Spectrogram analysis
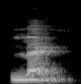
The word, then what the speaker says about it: lamb: LAMB, इसमें बी का उच्चारण नहीं होता। यह मैंने बी वाली क्लास में बताया था कि जब शब्द के आखिर में एम और बी हो तो बी का उच्चारण नहीं होता, इसलिए इसका उच्चारण होगा लैम।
